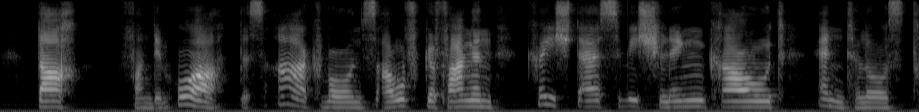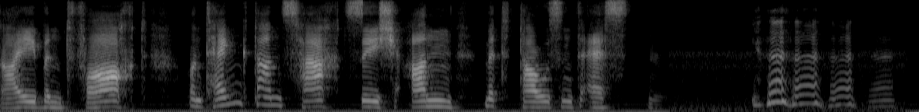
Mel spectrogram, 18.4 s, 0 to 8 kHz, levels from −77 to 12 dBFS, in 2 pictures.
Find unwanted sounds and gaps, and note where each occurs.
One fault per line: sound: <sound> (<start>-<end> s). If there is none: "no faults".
sound: laugh (16.7-18.2 s)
